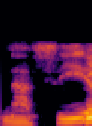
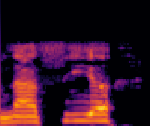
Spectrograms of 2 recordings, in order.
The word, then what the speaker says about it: Nicaea: Nicaea. – Yeah. – It's spelled Nicaea. N-I-C-A-E-A, if y'all want to look that up, the Council of Nicaea.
